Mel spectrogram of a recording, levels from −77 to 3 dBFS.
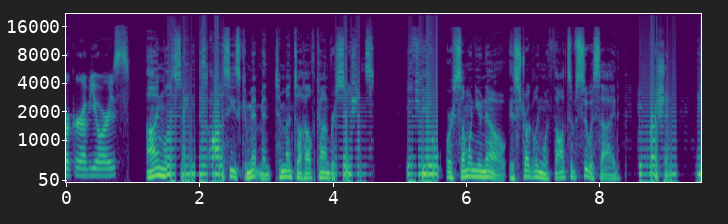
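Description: A speech clip with robotic sound from repeated short buffers in three stretches. From 1.52 to 2.37 s, right after "of yours I'm", and again from 4.04 to 5.58 s, after "commitment to mental health", the voice collapses into a stiff metallic buzz at 200 Hz. The same happens from 8.40 s, after "with thoughts of suicide", through to the end. The cause is likely a starved stream looping a 5 ms chunk, with most of the real audio skipped.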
